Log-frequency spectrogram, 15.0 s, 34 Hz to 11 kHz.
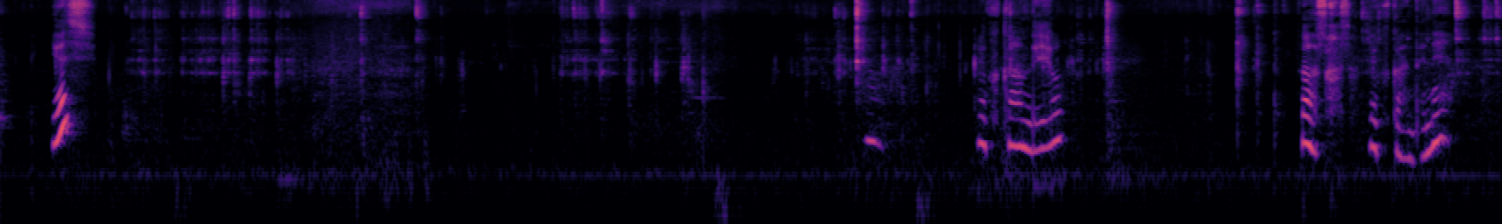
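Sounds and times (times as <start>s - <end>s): dog crunching kibble: 1.0s - 15.0s
pellets clicking against bowl: 12.0s - 15.0s.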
